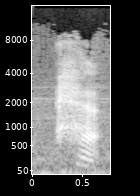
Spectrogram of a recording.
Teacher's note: Suara ha dikeluarkan di tenggorokan seperti ketika kita mengambil nafas.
